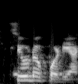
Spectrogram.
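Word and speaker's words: pseudopodia: सडोपोडिया। क्या कहते हैं? सडोपोडिया। पी जो है यहां पर पी साइलेंट रहता है। इसको पढ़ते हैं हम लोग सडोपोडिया।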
